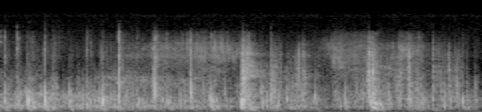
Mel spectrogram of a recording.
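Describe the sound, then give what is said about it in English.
Several horses of an army patrol clip-clop on hard ground in a loose, overlapping rhythm, slowing and scattering as the patrol halts, with faint scuffs and thumps mixed in. “get that horse and put him with the pack mules”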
